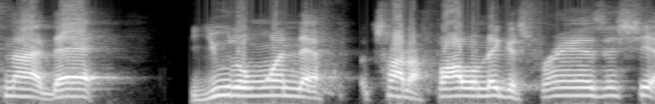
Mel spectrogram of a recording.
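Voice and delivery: high, forceful comeback; worked-up retold argument; retold heated accusation. Retold quarrel on the phone.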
